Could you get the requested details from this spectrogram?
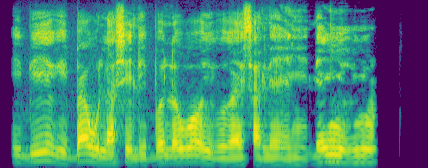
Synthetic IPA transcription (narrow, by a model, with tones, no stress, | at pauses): i˨bi˨˦i˦˨ɾe˨ba˦˨wu˧˨la˧ʃe˧˨le˨bɔ˧˦lɔ˦wɔ˦˧i˨ɾo˧ɾa˧i˨sa˨lɛ˨ɛ˨j̃ĩ˨lɛ˨˦j̃ĩ˦˨ũ˦j̃ɔ̃˦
